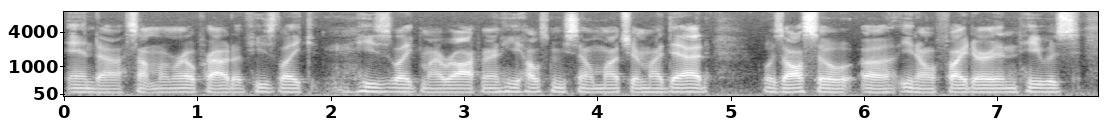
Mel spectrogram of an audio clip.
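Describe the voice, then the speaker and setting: A man with a strong Boston accent talks at a moderate pace in a very deep, low pitch. His intonation stays monotone and flat. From Boston area, Massachusetts (Peabody). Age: 30s. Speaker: professional MMA fighter. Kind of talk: podcast interview. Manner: casual, lots of fillers.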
